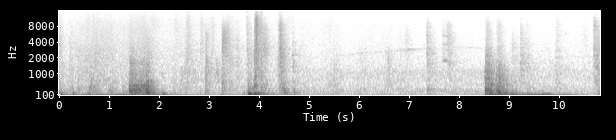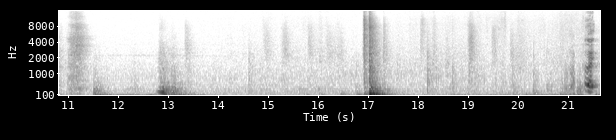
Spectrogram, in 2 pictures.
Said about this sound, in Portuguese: está aqui uma porta a bater, isto está-me a meter um nojo, isto deve-me estar a dar cabo da gravação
